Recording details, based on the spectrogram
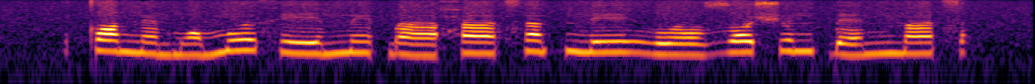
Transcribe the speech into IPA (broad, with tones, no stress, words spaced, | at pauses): tˤa˧nɛ̃˨ bɔ̃˨mo˦ə̯xeː˧ mẽ˧ɓãː˨ħã˧sã˦t neː˦ɦoː˧ zˤɵ˦ʃɵ˦nɓɛ˨˦n mã˦s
